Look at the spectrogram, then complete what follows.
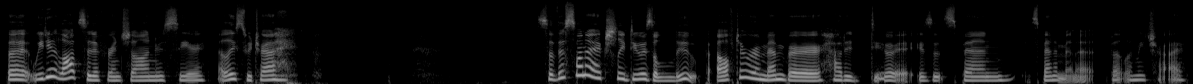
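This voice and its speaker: A young woman with a lower voice, chatting casually on a live music stream, self-deprecating and quick to laugh. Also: darkish tone, no room sound, studio quality.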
